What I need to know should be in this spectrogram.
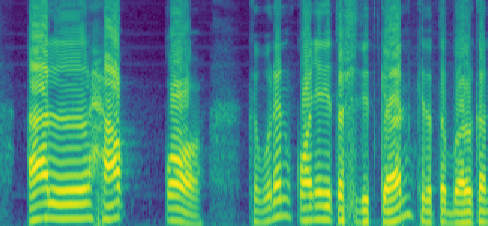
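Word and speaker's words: الْحَقَّ: huruf ha kecil yaitu kita mengeluarkan dari tengah tenggorokan kita ha disertai dengan adanya nafas maka alhaqqo. Alhaqqo.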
